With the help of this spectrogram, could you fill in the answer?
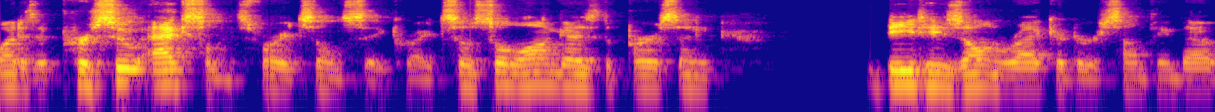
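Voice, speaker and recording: A man's medium-pitched voice with a bright, sharp tone and a non-native accent. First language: not English. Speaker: book discussion guest. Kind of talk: casual discussion. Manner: halting, many fillers and restarts.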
